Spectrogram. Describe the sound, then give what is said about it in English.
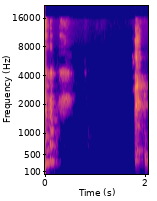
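A sharp human sneeze bursts out after a brief pause of silence, preceded by a short breathy vocal sound at the start. “oh my god, I gotta sneeze again.”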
